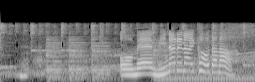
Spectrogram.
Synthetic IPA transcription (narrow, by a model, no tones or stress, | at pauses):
omemʲinaɾenaikaod̪ana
